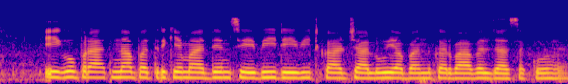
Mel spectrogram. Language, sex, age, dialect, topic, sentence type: Magahi, female, 56-60, Southern, banking, statement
